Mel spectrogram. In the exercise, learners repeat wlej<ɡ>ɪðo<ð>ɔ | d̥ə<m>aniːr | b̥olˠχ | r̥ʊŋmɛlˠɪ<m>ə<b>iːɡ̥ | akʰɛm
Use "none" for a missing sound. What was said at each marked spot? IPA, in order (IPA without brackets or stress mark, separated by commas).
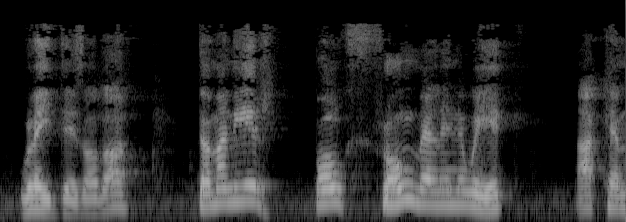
d, ð, m, n, w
